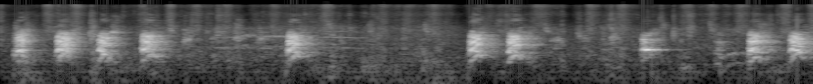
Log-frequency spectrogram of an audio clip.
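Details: Belgian Malinois barking in quick bursts: a run of four sharp barks, a lone bark near three seconds, then further clusters of two to three after a pause, with faint background noise between.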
